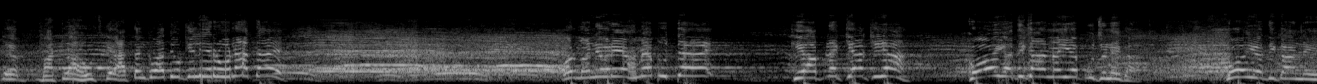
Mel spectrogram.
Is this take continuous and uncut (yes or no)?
yes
